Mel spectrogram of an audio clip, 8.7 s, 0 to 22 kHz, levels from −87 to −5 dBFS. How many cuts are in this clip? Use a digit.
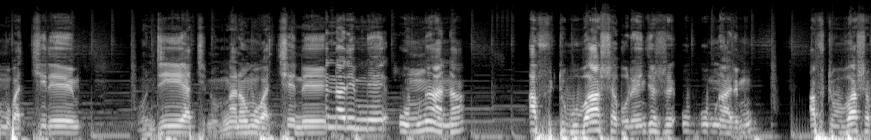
1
